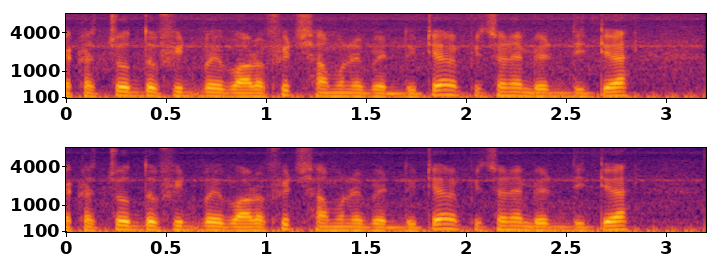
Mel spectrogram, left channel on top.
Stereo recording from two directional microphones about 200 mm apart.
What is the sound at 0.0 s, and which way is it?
Speech, 10° right (ahead or behind).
